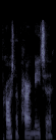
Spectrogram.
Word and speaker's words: Prajnaparamita: But in terms of our oldest manuscript is a palm leaf Buddhist manuscript from Nepal, which I believe the correct pronunciation would be something like Prajnaparamita.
